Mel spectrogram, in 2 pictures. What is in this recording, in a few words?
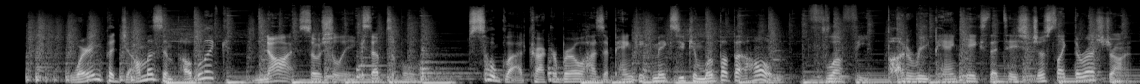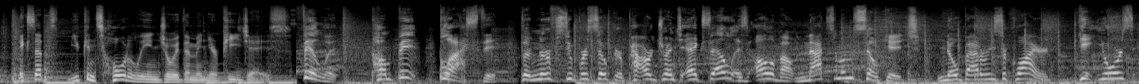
Commercial, a teenage voice talent; ESL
